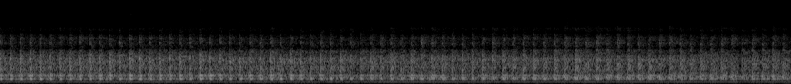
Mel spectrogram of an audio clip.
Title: Ecovacs Deebot N79S Loud Noise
